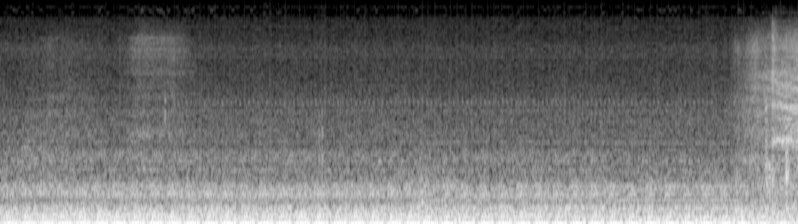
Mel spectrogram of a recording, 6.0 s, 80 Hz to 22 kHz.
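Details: 1991 Chevy K1500 with throttle body injection that surges and stalls: deep low rumble rising and falling about three pulses a second as data swings lean; idle surge, oversized injectors suspected, not confirmed.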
